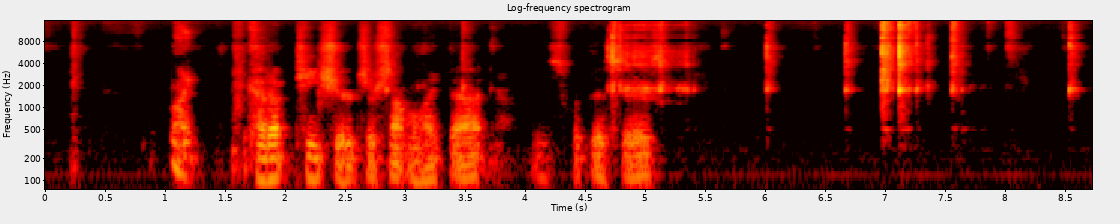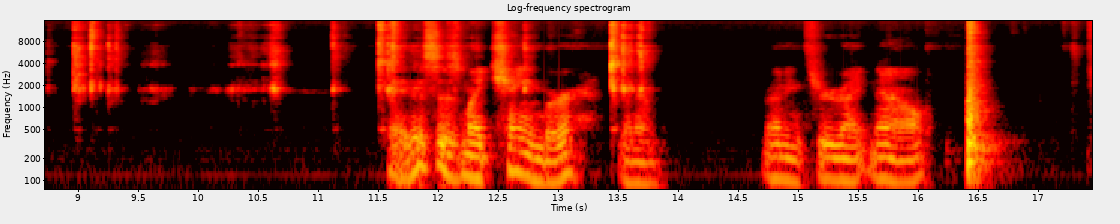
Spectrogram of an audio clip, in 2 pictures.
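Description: Metal parts click and clack as a rifle is handled.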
